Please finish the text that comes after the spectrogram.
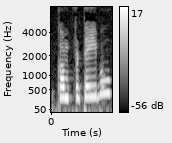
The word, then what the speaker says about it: comfortable: So it's not pronounced as comfortable. Comfortable? No, it's comfortable.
